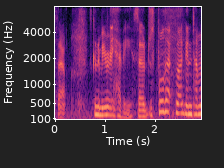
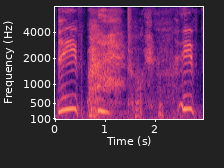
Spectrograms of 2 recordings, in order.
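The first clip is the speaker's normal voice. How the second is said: heaving call; 6 semitones higher than usual. Real, not acted. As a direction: call the pull like a tug of war. Hauling a heavy boat together.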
